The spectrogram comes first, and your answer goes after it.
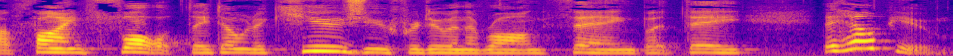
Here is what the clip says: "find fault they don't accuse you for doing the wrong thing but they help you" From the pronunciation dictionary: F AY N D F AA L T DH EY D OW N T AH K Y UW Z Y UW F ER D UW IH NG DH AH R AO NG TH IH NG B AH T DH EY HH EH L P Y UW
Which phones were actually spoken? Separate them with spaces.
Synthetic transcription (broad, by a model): F AY N F AA L T DH EY D OW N T AH K Y UW Z Y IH F ER D UW IH NG DH AH R AO NG TH IH NG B AH T DH EY HH EH L P Y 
